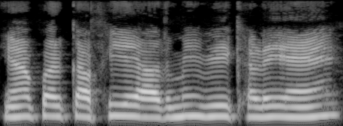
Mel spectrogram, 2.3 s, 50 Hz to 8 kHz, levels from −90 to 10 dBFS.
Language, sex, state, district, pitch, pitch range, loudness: Hindi, male, Bihar, Saran, 205 Hz, 195-215 Hz, -13 LUFS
